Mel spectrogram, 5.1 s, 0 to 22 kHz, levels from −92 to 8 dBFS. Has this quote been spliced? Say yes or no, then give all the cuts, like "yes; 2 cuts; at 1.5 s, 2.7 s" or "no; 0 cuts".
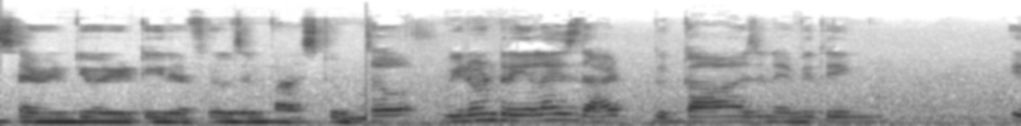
yes; 1 cut; at 1.8 s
